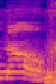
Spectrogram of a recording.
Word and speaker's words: gnome: but otherwise is a normal with the silent G before the N. A normal gnome.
